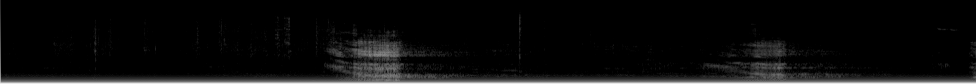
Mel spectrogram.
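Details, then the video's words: Red deer stag during the 2023 rut, a deep hoarse roar around the middle, then a second shorter groaning roar later, over a steady low hum. "Boncanit cerb 2023"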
